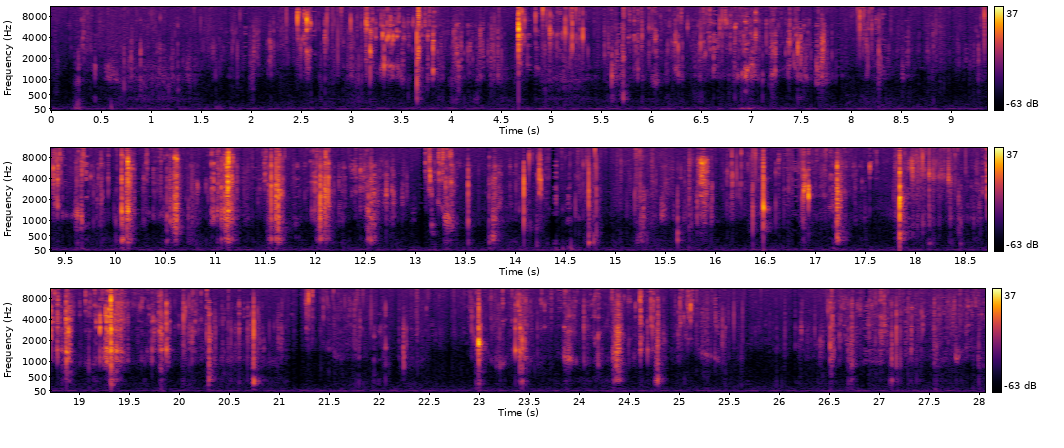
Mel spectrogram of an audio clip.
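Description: Close-miked chewing of raw sturgeon sashimi: a run of sharp, crisp crunches and wet mouth clicks that come in bursts with short pauses between them.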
